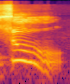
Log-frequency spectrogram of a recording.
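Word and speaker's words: Siu: No, he goes, HH goes, "See you." saw someone. Wait. That's how it was spelled. It was spelled S-I-U. I think the I is silent, bro. Also, it's Sue.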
